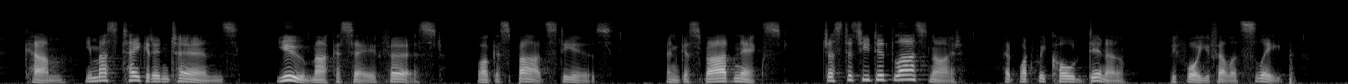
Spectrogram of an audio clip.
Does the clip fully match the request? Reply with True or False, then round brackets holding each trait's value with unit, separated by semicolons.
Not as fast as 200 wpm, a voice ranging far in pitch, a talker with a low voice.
True (140 wpm; 8.7 semitones; 120 Hz)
